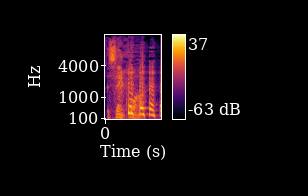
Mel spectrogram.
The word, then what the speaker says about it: St. Croix: Pronunciation is hard, everybody. – La Croix, darling. – St. Croix.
